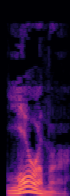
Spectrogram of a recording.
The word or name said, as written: lorimer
